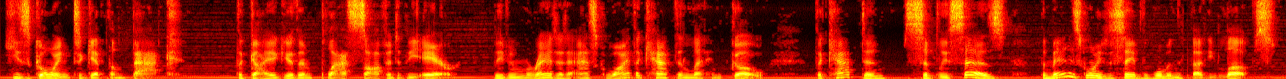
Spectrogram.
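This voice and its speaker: A man's voice: mid-range voice, very animated, measured pace, faint music behind. A man reading a scripted recap of an anime story as the narrator of a breakdown series.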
